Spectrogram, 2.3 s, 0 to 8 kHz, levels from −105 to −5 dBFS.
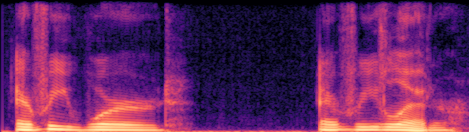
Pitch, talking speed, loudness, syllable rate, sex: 160 Hz, 75 wpm, -15 LUFS, 5.5 syllables/s, male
